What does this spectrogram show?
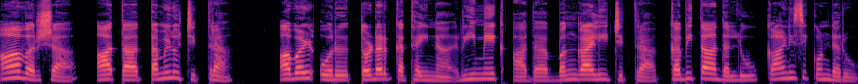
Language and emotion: Kannada, neutral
